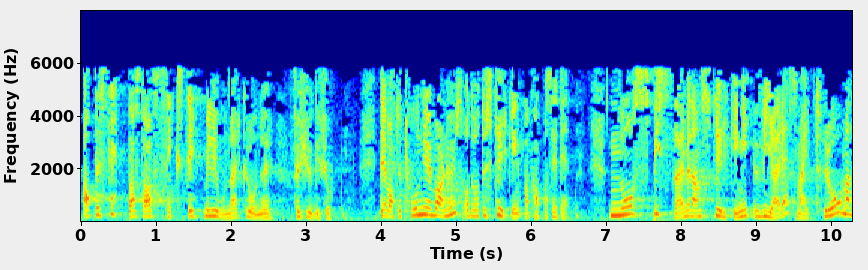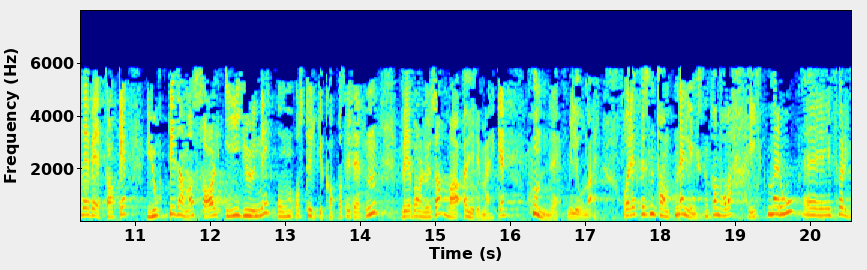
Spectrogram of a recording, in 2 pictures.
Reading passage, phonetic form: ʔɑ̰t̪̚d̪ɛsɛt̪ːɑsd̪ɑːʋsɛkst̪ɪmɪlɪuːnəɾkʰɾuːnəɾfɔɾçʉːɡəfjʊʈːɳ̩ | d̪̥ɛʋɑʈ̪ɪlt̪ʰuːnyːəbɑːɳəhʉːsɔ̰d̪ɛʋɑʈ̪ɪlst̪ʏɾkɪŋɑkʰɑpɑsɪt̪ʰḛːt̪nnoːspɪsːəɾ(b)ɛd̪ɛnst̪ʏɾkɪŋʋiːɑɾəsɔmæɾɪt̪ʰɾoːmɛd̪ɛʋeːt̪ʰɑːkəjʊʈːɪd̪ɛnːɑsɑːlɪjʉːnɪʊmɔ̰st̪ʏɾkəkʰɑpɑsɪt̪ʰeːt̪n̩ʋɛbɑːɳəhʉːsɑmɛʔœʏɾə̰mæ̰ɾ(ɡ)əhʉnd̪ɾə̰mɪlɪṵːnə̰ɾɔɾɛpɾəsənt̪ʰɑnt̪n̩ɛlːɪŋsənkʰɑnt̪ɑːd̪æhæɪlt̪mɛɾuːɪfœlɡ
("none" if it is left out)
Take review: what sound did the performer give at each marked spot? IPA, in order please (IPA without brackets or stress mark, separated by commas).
m, k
